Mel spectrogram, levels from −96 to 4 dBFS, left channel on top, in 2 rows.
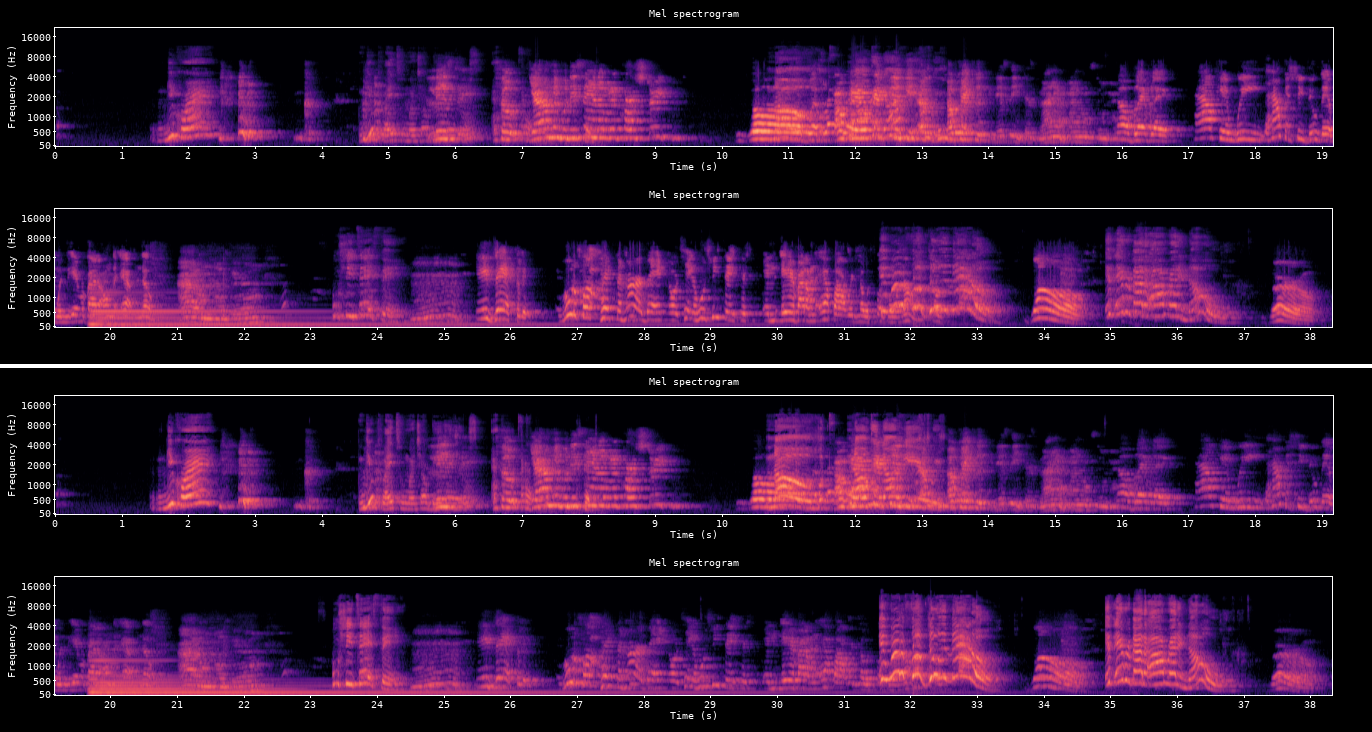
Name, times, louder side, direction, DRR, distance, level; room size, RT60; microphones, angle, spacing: voice 1, 1.5-2.4 4.5-6.2 6.5-6.7 7.0-7.1 7.9-8.0 10.7-11.5 11.9-13.4 23.3-24.4 31.5-33.3 34.9-36.8, right 6 dB, 70° right, 0.4 m, -27 dB
voice 2, 5.6-6.2 6.7-9.4 11.7-13.1 13.4-16.0 21.0-22.3 24.5-25.3, left 1 dB, 40° left, 0.6 m, -29 dB
voice 3, 10.2-12.0 12.5-13.7 15.9-16.8 17.1-20.7 25.5-26.3 26.7-32.0 32.3-32.4 33.8-34.6 37.4-38.1, left 7 dB, 85° left, 0.3 m, -29 dB
sound 1, 19.6-29.6, right 3 dB, 40° right, 1.4 m, -38 dB
5.0 x 2.3 x 3.0 m
head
